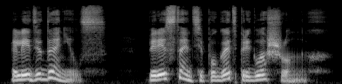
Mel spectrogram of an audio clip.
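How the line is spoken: Stern. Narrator (Russian): проговорил строго Дэвид Рудвертсин

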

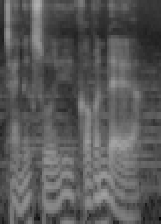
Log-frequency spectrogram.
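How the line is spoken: Quiet question. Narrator (Vietnamese): Diệp Thiếu Dương nhỏ giọng hỏi

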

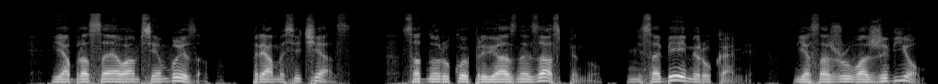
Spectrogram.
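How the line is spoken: Laughing. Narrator (Russian): Он засмеялся

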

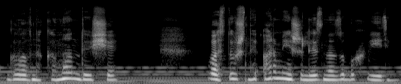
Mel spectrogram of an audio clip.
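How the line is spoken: Trembling voice. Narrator (Russian): дрожащим голосом ответила Элида

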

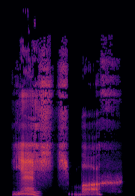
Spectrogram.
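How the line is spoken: Sad. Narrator (Russian): промолвил печально

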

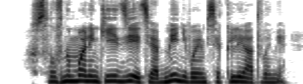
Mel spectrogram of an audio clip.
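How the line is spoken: Smirking snort. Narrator (Russian): хмыкнул Кир

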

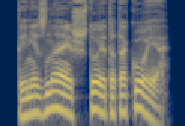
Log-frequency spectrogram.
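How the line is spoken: Grumbled. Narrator (Russian): проворчал журналист

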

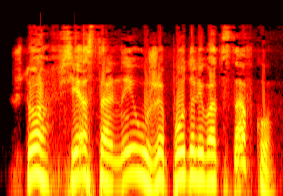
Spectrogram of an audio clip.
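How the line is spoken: Cheerful question. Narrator (Russian): весело спросил я

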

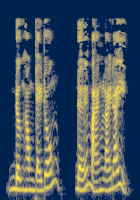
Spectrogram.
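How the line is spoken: Loud shout. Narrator (Vietnamese): Lục Chu quát to

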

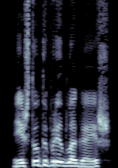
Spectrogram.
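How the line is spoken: Skeptical snort. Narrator (Russian): хмыкнул второй

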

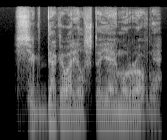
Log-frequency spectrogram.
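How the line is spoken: Muttered. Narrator (Russian): пробормотал Раллик

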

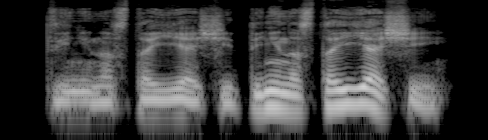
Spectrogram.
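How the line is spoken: Repeated whisper. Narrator (Russian): Раз за разом шептал я

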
